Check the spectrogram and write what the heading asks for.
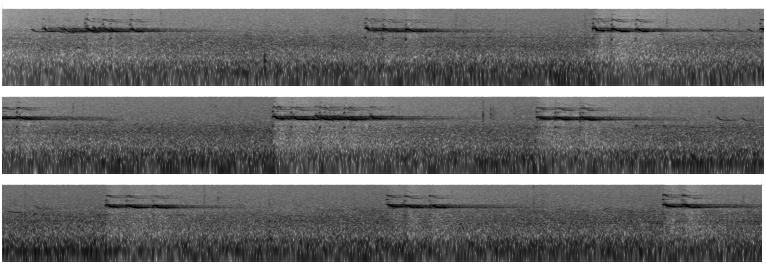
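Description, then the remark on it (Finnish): A common greenshank calls repeatedly in flight in full darkness after midnight, likely having taken off from the shores of Tulvalampi by a flood field at Lake Hyvelä and circling. Clear ringing whistled notes come in short bursts of two or three, about every two to three seconds, echoing in a hillside forest, over a soft steady background hiss. “Niin, äänessä on valkoviklo ja se lähti varmaan ihan täysin pimeässä tuolta Tulvalammen rannoilta lentoon ja kävi tässä kääntymässä.”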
